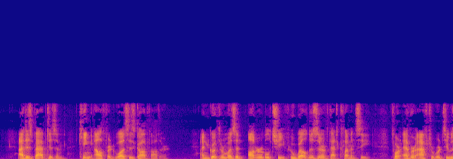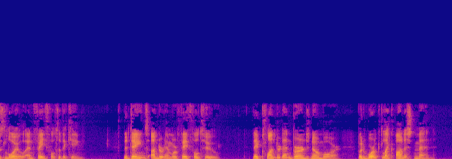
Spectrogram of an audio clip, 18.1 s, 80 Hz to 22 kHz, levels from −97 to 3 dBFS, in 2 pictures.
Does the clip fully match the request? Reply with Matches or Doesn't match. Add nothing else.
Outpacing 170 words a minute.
Doesn't match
